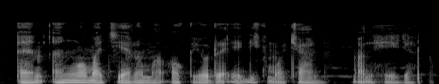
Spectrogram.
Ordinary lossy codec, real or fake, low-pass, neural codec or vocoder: none; real; 7.2 kHz; none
